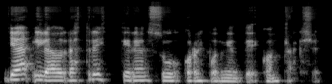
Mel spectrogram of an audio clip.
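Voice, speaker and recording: A woman's voice: lowish voice, moderate pace, a bit bright. A woman teaching English grammar in a recorded lesson, explaining step by step with patient checks.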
